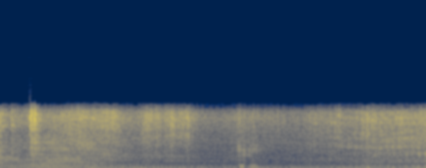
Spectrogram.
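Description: Motorcycle and car traffic passing on the street: a steady engine rumble with hiss.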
